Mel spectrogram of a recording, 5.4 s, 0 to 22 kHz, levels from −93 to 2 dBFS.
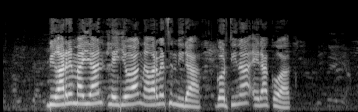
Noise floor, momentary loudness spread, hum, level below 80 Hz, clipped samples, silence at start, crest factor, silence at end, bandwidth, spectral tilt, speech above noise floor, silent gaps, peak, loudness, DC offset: -61 dBFS; 11 LU; none; -68 dBFS; under 0.1%; 0.7 s; 20 dB; 1.05 s; 11.5 kHz; -3.5 dB/octave; 42 dB; none; 0 dBFS; -18 LUFS; under 0.1%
